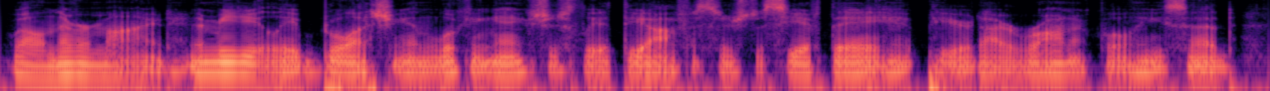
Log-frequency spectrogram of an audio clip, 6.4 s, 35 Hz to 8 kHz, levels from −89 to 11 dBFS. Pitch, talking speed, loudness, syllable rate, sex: 95 Hz, 190 wpm, -21 LUFS, 5.9 syllables/s, male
